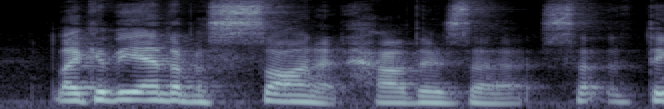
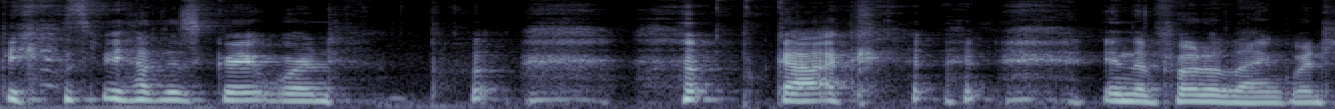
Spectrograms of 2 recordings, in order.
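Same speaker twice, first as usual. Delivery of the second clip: laughing and giggling through words; 3 semitones higher, 3 dB quieter than usual. Making up a silly memory sentence, laughing while talking. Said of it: "I don't know why I'm laughing so much".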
